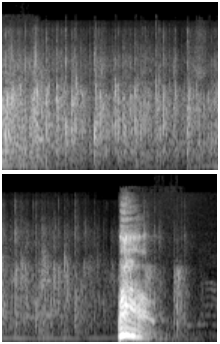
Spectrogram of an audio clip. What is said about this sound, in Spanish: Dele un aplauso de alabanza al Señor.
